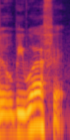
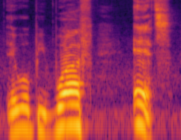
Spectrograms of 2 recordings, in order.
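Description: First: Said in the usual way. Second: "It will be worth it" spaced out, with weight on "worth"; emphatic repeat. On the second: Real, not acted. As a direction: lean on "worth", then set "it" apart after a pause.

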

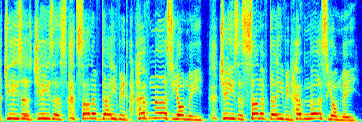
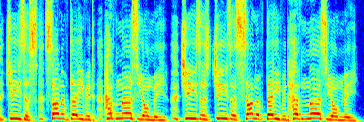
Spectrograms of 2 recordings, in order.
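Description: First: High, insistent pleading cry; even louder shout. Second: High-pitched, sustained pleading shout; loud shout. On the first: Blind beggar refusing to give up, shouting to Jesus. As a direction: shout desperately for mercy, pitched right up. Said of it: "he called out even louder". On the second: Blind beggar begging Jesus for mercy, shouting. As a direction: cry out to be heard over a crowd. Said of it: "in a loud voice he shouted". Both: A narrator's reading.

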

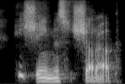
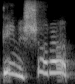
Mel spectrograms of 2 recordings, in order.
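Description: First: Said in the usual way. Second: Much higher, mocking inner voice snapping shut up; the nagging voice in her head, pitched way up; inner critic voice. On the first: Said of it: "It's actually saying". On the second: Inner critic telling Dana to shut up, high mocking voice. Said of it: "it's not me telling me to shut up".

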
